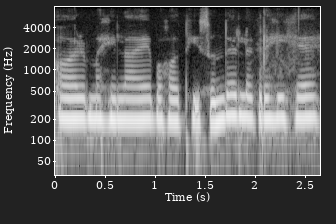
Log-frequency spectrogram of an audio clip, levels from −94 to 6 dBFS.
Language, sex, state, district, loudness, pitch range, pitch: Hindi, female, Himachal Pradesh, Shimla, -10 LUFS, 195-205 Hz, 200 Hz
